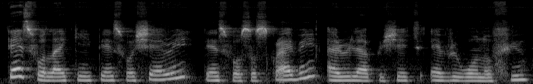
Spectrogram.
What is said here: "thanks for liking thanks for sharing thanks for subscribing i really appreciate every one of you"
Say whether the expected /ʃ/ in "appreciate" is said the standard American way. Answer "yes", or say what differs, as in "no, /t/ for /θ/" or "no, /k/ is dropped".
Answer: yes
